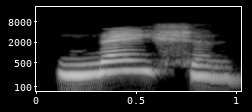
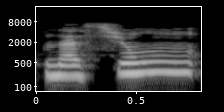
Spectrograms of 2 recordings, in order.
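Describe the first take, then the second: First: "nation" in English, NAY drawn out; teacher's over-stressed "nation", falling after NAY; exaggerated English stress. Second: Said in the usual way. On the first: Shown as a demonstration. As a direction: lean hard on NAY in "nation", light "shun". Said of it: "je vais délibérément exagérer". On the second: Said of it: "uniquement prononcés en français".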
